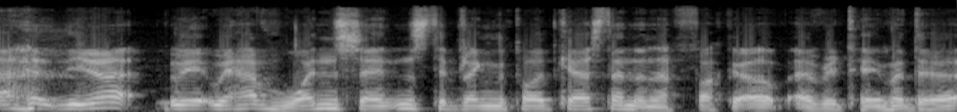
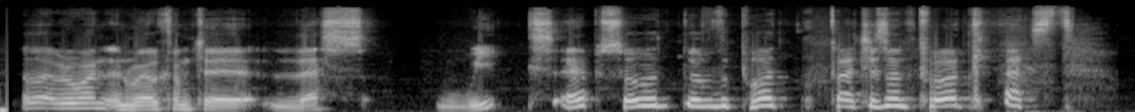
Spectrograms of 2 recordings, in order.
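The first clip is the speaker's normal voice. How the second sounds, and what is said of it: Voice pitched too high. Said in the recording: “lower your voice, man? You went a wee bit too high.”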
